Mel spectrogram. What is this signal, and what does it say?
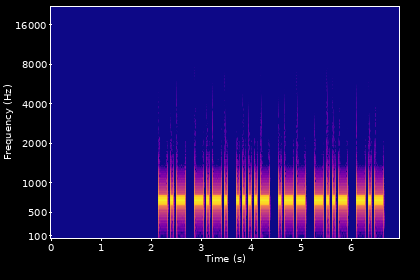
Morse code, heard as a keyed tone, about 21 wpm, 700 Hz. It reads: KC4WXK
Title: USA Call Signs - 6 Characters - Repeated 3x - 20wpm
